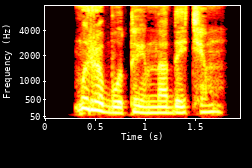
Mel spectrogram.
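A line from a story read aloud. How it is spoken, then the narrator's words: Sighing. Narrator (Russian): вздохнула Ася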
